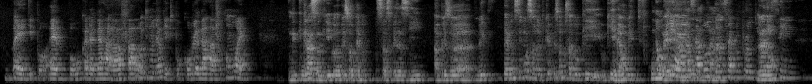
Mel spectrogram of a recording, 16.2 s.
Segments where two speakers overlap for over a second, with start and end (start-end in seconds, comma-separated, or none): 13.1-14.5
